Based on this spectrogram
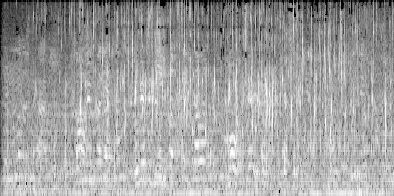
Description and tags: water in alameda
sound, map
